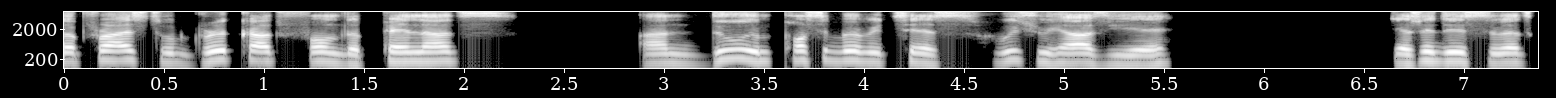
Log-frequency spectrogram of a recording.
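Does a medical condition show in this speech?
No.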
